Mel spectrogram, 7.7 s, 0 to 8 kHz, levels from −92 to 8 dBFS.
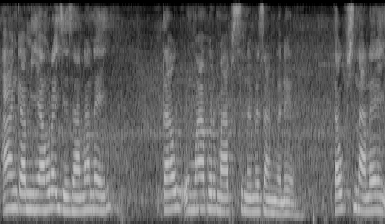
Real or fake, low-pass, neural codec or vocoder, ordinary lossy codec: fake; 7.2 kHz; vocoder, 22.05 kHz, 80 mel bands, WaveNeXt; none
